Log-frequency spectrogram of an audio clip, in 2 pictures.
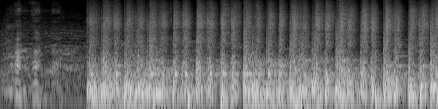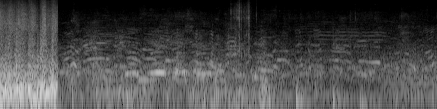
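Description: Marching band drumline with snare drums playing a fast, dense run of strokes. It starts abruptly about a second in and cuts off about four seconds later, leaving quieter crowd voices.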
